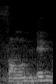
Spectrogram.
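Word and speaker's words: fountain: ठीक, तो जो फाउंटेन है उसके अंदर FOUN पर तो स्ट्रेस आएगा, TAIN पर स्ट्रेस नहीं आएगा, इसलिए उसको पढ़ेंगे हम फाउंटेन, फाउंटेन।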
